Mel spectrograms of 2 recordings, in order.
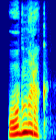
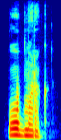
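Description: First: Fussing alarmed question, higher and louder. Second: Said in the usual way. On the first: A narrator's reading. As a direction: snap it back in alarm. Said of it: "засуетилась Мила". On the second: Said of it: "said flat, then questioned".

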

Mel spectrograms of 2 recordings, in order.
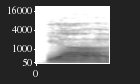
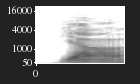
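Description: First: Loud, high "Ja"; a firm, raised "Ja"; called yes. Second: "ja" echoed back high and loud; a mimicking "ja" that copies his call; echoed yes. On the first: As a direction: call "Ja" out strongly. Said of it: "rief er". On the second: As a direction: throw the "ja" back as an echo. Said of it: "rief sie". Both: A narrator's reading.

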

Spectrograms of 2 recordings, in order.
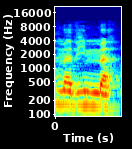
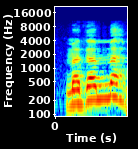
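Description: First: مذمة said "madhimma", with an i, falling; kasra form. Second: مذمة said "madhamma", with an a, pitched high; fatha form. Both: Shown as a demonstration. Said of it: "ما ورد بالوجهين".

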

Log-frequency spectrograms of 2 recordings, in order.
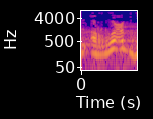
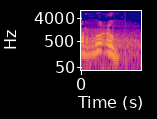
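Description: First: "الرعب" as ar-ruʕb, no vowel on the ain; "الرعب" بسكون العين; with sukun. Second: "الرعب" as ar-ruʕub, u after the ain; "الرعب" بضم العين; with damma. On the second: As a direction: let "الرعب" open into ruʕub. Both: Shown as a demonstration. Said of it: "قبائل من العرب تقول".

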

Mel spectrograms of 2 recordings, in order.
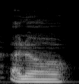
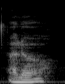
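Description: First: Said in the usual way. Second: Soft smiling rising "Alors?"; softer smiling "Alors?" with a rising end; smiling question. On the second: Acted. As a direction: ask "Alors?" gently with a smile, voice lifting. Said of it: "dit-elle en souriant".

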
